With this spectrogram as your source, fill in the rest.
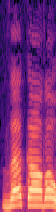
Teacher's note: Khalaqadza, khalaqadzakara. Ra dibaca secara tafkhim, tafkhim. Karena ro-nya barisnya fathah. Cara bacanya ditebalkan.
